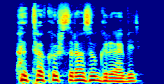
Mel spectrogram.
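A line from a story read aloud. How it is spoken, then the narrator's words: Short laugh. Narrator (Russian): хохотнул Ник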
